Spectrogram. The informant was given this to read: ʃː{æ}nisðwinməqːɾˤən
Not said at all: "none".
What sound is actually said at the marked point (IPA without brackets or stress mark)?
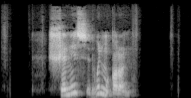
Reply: æ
